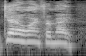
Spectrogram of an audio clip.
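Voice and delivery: high, loud mock snarl; angry brush-off. [name] telling the crowd to back off, loud mock anger. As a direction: push them off with a hammed-up growl of rage. [name] shoving people away.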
